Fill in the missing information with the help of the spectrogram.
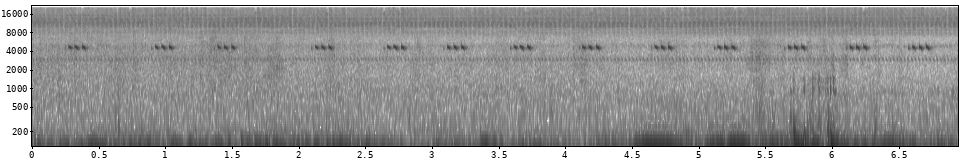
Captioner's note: crickets chirping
